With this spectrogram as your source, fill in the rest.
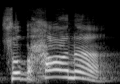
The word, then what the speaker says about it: سبحان: سبحان کہاں ہے؟ سبحان, درست تلفظ سبحان.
